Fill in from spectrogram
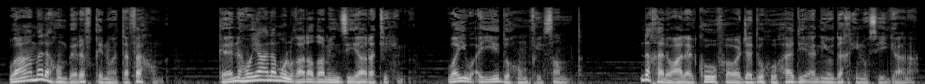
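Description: A man's voice: fairly low pitch, darkish tone, husky. A man reading an audiobook, narrating dramatically. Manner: dramatic storytelling. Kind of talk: scripted narration.

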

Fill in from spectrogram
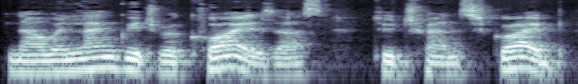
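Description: A man teaching a language lesson, patiently explaining and drilling words slowly with a student. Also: lowish voice, fairly bright tone.

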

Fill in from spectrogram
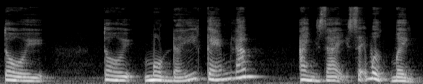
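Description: A woman's voice: lowish voice, expressive, moderate pace, warm tone. A woman reading the lines of a shy, humble young village woman in a storybook, hesitant and doubting herself.

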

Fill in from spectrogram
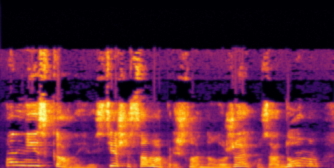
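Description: A woman narrating a children's story as an audiobook, reading in an expressive storytelling way. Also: mid-range voice, brisk.

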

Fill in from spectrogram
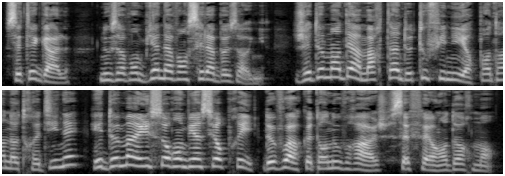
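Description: A woman's voice: fairly high pitch, animated, moderate pace, hardly any pauses, darkish tone, dry recording, clean studio sound, natural voice. A woman voicing a jovial, doting father in a storybook reading, speaking in a hearty, teasing way.

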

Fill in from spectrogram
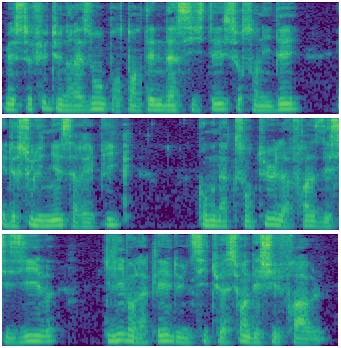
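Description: A male audiobook narrator reads a classic novel in a measured storytelling manner. His voice is dark and mellow, with a husky edge. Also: medium pitch.

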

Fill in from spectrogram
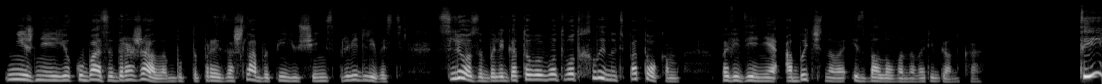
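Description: A woman narrates a fantasy novel in a mellow, low-set voice. Her reading is even and measured, recorded close and dry with no room sound. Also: no room sound. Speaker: audiobook narrator. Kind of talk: scripted narration.

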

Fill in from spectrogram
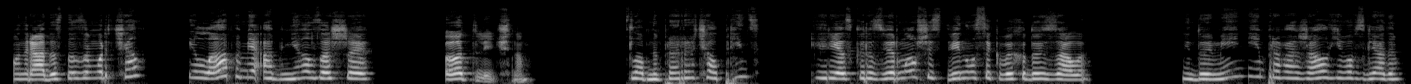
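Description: A woman with a high voice reads a first-person fantasy novel aloud. Her reading stays lively and expressive throughout. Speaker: audiobook narrator.

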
